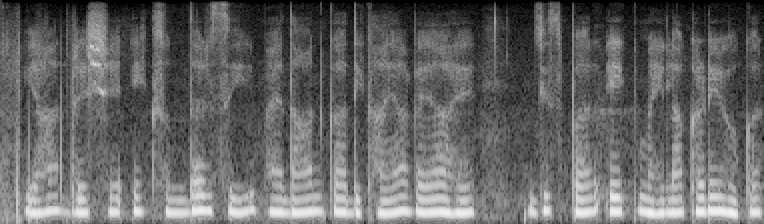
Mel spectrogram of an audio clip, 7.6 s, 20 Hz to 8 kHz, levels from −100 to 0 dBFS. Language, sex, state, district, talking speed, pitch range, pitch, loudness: Hindi, male, Chhattisgarh, Raipur, 125 wpm, 175-190 Hz, 180 Hz, -14 LUFS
